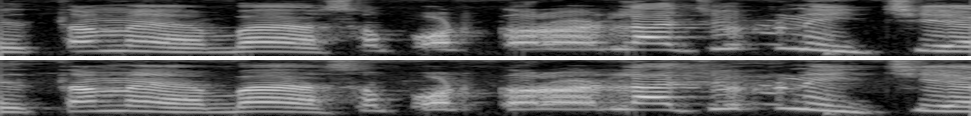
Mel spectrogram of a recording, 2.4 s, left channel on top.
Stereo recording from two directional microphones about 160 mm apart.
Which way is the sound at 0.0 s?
50° right (ahead or behind).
